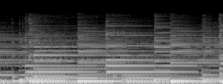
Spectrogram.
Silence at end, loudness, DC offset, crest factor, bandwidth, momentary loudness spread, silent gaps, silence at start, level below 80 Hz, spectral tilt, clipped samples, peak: 0 s; -12 LUFS; 4%; 12 dB; 8.2 kHz; 3 LU; none; 0 s; -26 dBFS; -8 dB/octave; under 0.1%; 0 dBFS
